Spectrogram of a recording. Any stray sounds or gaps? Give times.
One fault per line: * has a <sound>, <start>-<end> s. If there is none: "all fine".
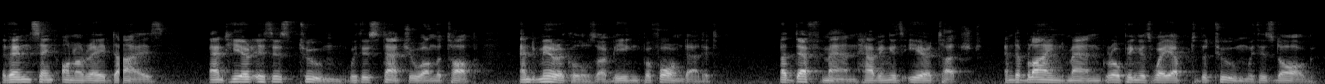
* has a dropout, 1.2-1.2 s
